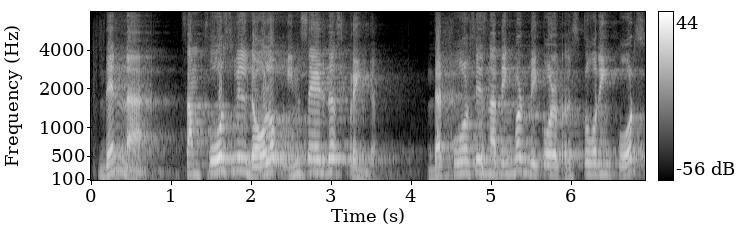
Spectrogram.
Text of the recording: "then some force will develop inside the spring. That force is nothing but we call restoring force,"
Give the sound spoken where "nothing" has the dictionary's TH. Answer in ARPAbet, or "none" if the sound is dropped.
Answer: T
